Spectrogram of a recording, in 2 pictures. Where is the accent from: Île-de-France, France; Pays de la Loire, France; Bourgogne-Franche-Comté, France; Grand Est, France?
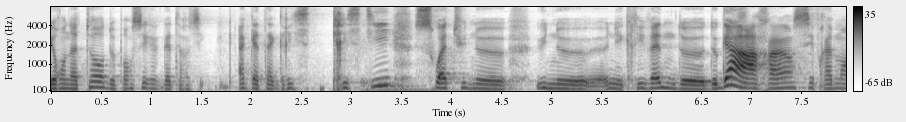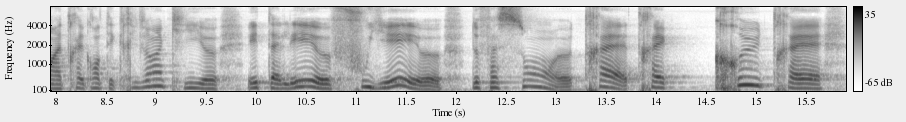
Pays de la Loire, France; Nantes; moi, je suis nantaise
